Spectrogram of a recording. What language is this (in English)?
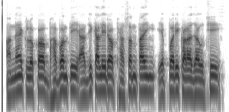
Odia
